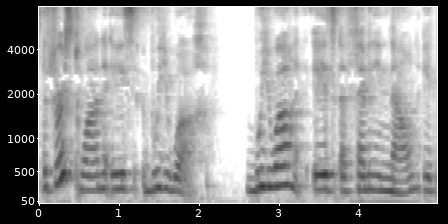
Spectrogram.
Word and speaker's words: bouilloire: pronounce it so bu the first part boo just like boo I scared you right Boo then you have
